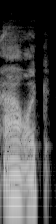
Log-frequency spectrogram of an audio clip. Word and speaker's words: Alex: It's Alec Murdaugh is his name. That's not how he spells it. He spells it A-L-E-X, but everyone calls him Alec.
